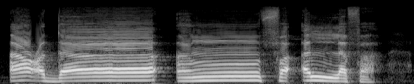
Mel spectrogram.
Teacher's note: यहाँ पर भी लोग गलतियाँ कर जाते हैं, इसको पढ़ते हैं आदान, इन आइन को सही से अदा नहीं करते हैं। तो यहाँ पर देखिए हमज़ा आइन ज़बर आ, इस तरह से अअदाअन फ़अल्लफ़ा।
